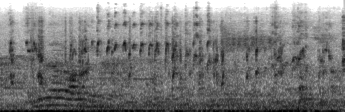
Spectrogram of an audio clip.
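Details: Aviary colony of budgerigars giving a dense, continuous warble of quick squawky chirps and buzzy notes from several birds at once, over a low hum.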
